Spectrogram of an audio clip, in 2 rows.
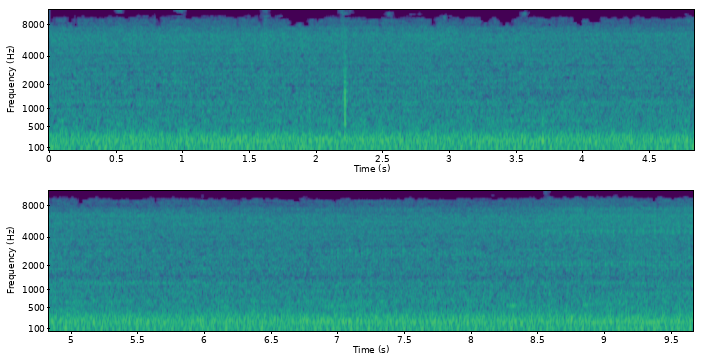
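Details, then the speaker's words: Toyota Avanza/Daihatsu Xenia, during an idle speed control (ISC) check for high, fluctuating idle with code P0505. Smooth, even idle at about 900 rpm with a steady hum, no misses or hunting. The idle control is working fine. "RPM sudah menunjukkan di bawah angka 1000, kurang lebih 900. Oke, mantap."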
